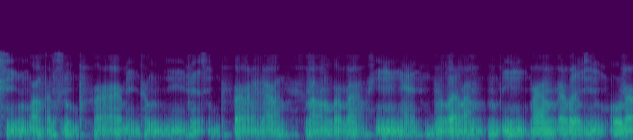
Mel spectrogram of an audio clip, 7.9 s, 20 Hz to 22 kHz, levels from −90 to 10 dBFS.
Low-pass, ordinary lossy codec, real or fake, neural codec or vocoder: 5.4 kHz; none; fake; autoencoder, 44.1 kHz, a latent of 192 numbers a frame, MeloTTS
